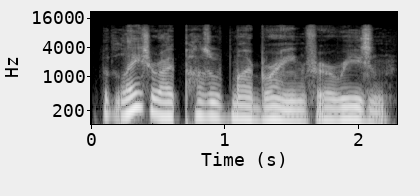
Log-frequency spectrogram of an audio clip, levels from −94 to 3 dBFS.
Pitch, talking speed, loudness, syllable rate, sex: 130 Hz, 235 wpm, -15 LUFS, 5.6 syllables/s, male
